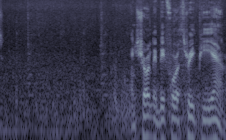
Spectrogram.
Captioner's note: wind blustering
